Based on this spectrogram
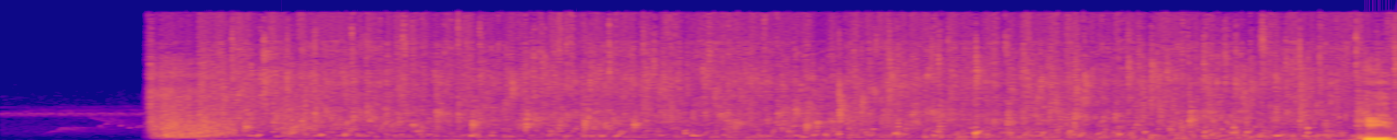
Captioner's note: water splashing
